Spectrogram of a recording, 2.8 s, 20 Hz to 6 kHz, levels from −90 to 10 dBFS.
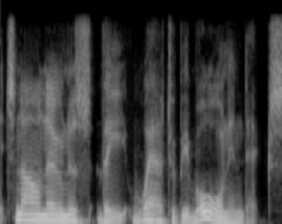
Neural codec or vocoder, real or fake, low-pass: codec, 16 kHz, 1 kbps, X-Codec, HuBERT features, trained on LibriSpeech; fake; 5.4 kHz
